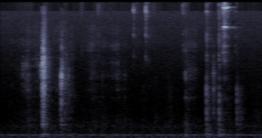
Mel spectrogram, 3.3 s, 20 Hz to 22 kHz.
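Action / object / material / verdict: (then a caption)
tap / small camera lens locking ring / metal / metal. A metal locking ring from a replacement lens for a Runcam Eagle 2 Pro camera, handled during crash repair, gives five short, bright metallic clinks like a dropped coin over a faint low hum. The ring proves to be metal rather than plastic; the original ring was plastic and split in two.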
